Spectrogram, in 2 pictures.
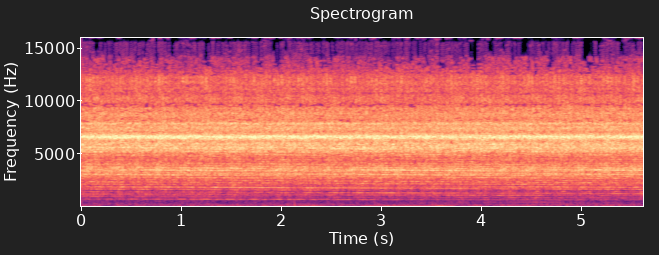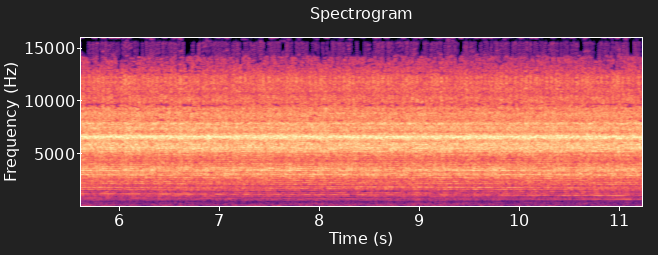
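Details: Bontrager Aeolus Pro 3V wheel with DT Swiss internals on 2022 Trek Domane SLR7; fast, even high-pitched buzzing click steady while coasting; normal healthy freehub ratchet clicking.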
